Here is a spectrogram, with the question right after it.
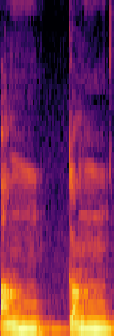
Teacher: मुख और नासिका दोनों से उच्चारित होने वाले वर्ण अनुनासिक कहे जाते हैं।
